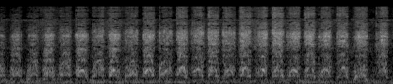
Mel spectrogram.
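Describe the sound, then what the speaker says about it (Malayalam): A hacksaw blade cuts through a sugarcane stalk, with fast, even back-and-forth rasping strokes up close that keep a steady rhythm throughout. "ആക്സോ ബ്ലേഡ് വെച്ച് മുറിച്ച നല്ലത്."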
